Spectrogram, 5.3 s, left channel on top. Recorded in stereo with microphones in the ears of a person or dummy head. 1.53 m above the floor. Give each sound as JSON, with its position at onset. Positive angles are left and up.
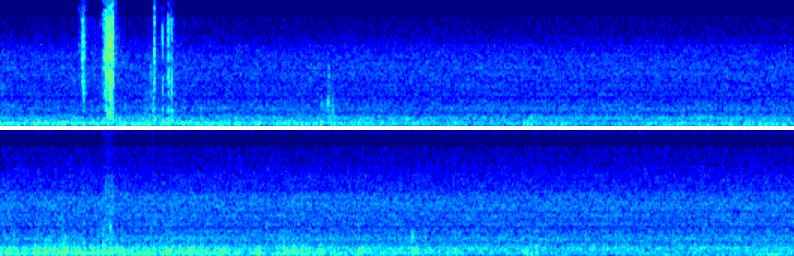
{"t": 0.5, "sound": "tape being pulled", "side_deg": 75}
